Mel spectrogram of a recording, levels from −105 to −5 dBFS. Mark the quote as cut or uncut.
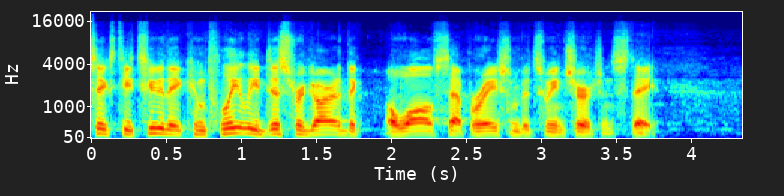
cut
